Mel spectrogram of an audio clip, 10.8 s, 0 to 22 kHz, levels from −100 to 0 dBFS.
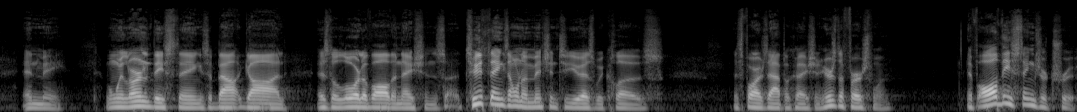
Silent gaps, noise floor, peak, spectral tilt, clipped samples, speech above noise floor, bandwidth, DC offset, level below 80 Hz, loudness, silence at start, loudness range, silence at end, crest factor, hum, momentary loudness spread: none; -83 dBFS; -18 dBFS; -6 dB/octave; under 0.1%; 47 dB; 16.5 kHz; under 0.1%; -72 dBFS; -36 LUFS; 0.25 s; 6 LU; 0.05 s; 20 dB; none; 17 LU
